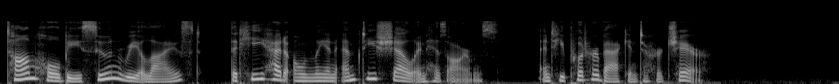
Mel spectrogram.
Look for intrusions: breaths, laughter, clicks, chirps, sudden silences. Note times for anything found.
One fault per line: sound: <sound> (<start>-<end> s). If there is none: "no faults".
no faults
